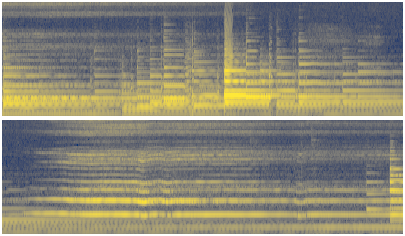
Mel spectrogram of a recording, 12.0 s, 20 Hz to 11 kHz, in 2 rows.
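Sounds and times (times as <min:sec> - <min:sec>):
electric guitar note ringing: 0:00.0 - 0:09.0.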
